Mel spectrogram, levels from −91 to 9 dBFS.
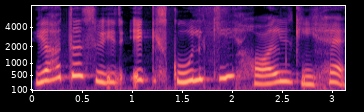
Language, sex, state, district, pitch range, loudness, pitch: Hindi, female, Jharkhand, Ranchi, 285-405 Hz, -15 LUFS, 315 Hz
